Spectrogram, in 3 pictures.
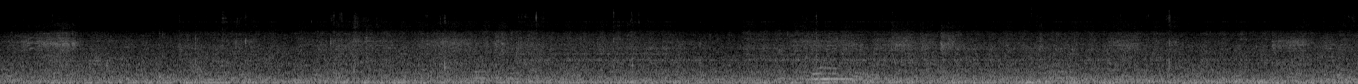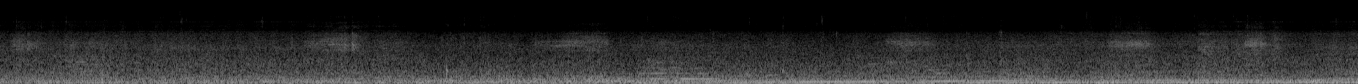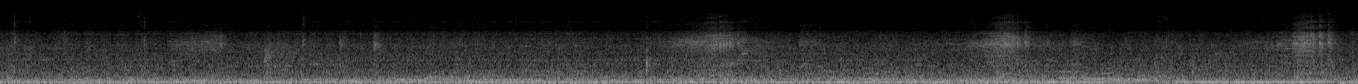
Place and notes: Nan'an, Chongqing, Chiny - Chongqing City Orchestra
Chongqing City Orchestra. River Yangtze, barge, planes, construction site and many many sounds.
Binaural - Olympus LS-100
